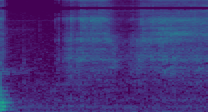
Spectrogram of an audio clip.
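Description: Aerosol can of Rem Oil gun lubricant spraying into a shotgun's receiver: a steady hiss that starts about half a second in.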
